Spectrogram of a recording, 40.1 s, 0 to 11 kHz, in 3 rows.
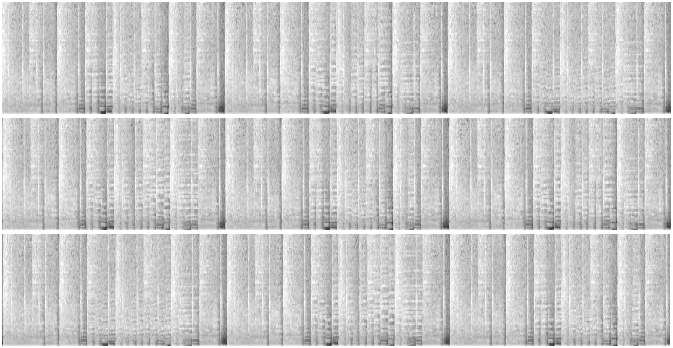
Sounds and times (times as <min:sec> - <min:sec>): Video game music: 0:00.0 - 0:40.1.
